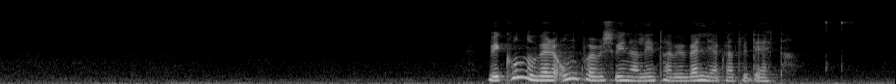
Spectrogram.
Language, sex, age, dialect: Faroese, female, 36-60, Suðurstreymoy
